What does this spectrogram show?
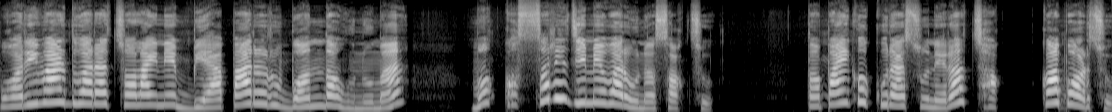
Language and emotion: Nepali, disgusted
